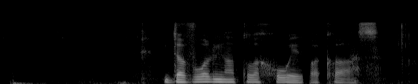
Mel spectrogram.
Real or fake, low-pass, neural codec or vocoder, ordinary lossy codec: fake; 7.2 kHz; codec, 16 kHz, 0.8 kbps, ZipCodec; none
